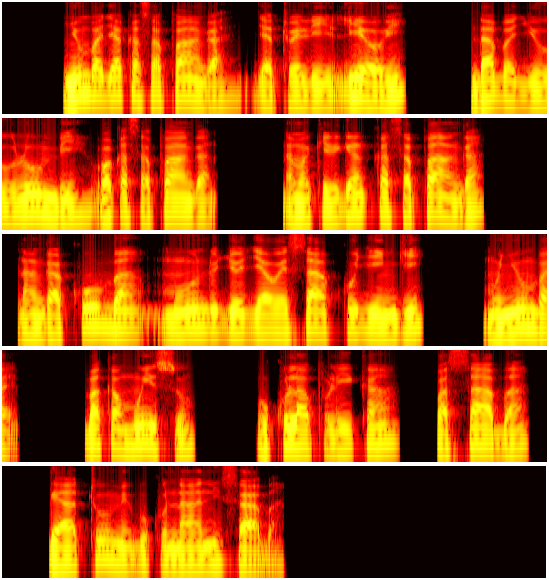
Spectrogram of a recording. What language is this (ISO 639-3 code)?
mgv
